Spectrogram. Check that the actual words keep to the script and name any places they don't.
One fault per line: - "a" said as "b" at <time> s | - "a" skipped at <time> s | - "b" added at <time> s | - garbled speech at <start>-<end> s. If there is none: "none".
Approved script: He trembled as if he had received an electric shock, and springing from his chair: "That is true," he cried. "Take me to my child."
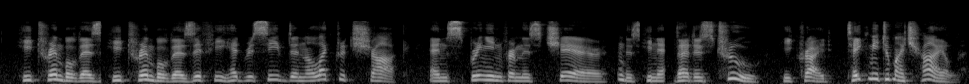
- "he trembled as" added at 1.0 s
- garbled speech at 6.2-6.7 s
